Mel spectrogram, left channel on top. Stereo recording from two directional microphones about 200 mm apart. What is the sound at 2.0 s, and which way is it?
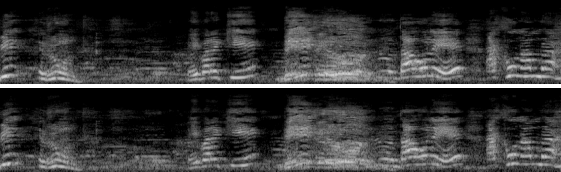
A woman's voice, 20° left (ahead or behind).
